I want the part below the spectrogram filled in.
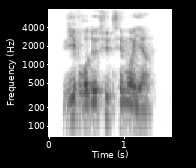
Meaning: to live beyond one's means
- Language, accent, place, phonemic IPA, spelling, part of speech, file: French, France, Lyon, /vivʁ o.de.sy d(ə) se mwa.jɛ̃/, vivre au-dessus de ses moyens, verb, LL-Q150 (fra)-vivre au-dessus de ses moyens.wav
